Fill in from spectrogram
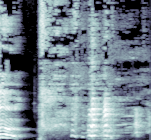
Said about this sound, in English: Still got the hiccups.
